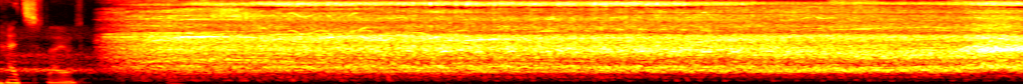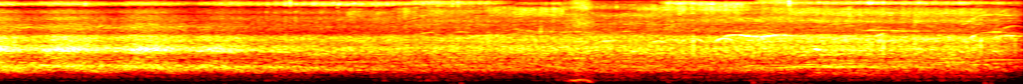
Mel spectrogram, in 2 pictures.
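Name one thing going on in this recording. A large stadium crowd roars and chants loudly.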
